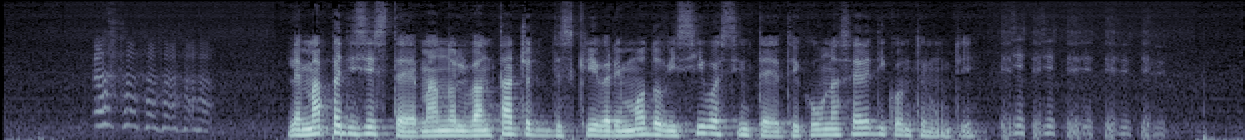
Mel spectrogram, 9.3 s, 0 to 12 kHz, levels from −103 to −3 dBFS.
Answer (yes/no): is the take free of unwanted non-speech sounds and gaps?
no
